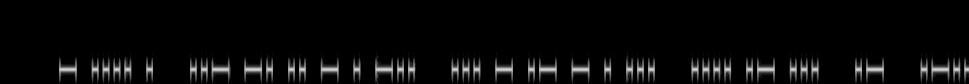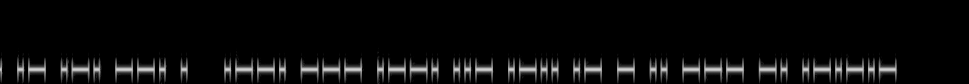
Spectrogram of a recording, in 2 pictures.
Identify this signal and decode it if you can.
Morse code, heard as a keyed tone, about 22 wpm, 700 Hz. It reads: THE UNITED STATES HAS A LARGE POPULATION.
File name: practice / 22wpm / Sentences with 4-Word Phrases - 22wpm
